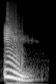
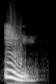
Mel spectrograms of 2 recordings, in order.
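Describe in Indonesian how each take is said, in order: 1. Nadanya jatuh tajam dari tinggi ke rendah. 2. Nadanya jatuh tajam dari tinggi ke rendah.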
